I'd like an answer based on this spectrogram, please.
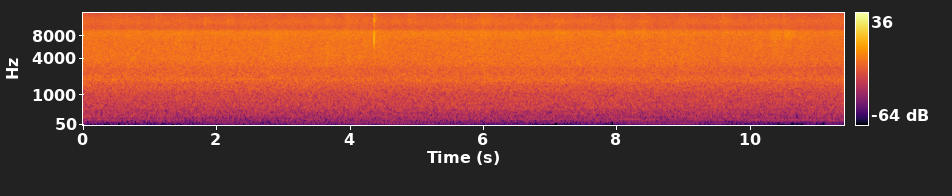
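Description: Steady rain outside, heard from indoors as an even hiss, with a single small click about four seconds in.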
